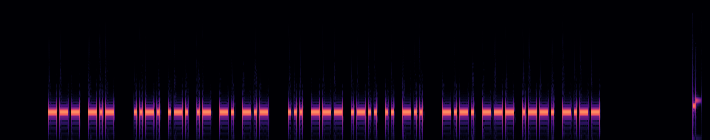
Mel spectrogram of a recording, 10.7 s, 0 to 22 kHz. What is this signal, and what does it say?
Morse code, heard as a keyed tone, about 28 wpm, 700 Hz. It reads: OK FRANK SOLID COPY
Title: Practice QSO - Exchange 3 - More Info - 28wpm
